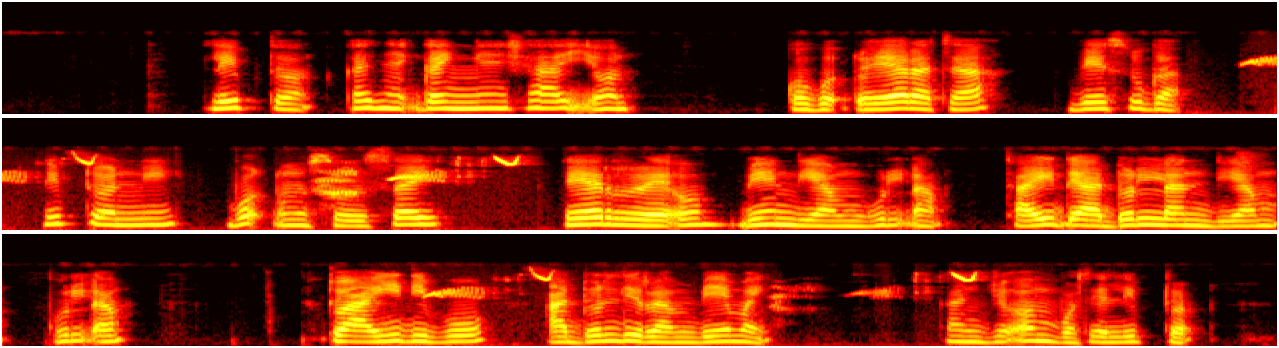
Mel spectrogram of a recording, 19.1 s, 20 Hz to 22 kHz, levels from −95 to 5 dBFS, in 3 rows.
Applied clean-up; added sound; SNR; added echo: neural mask model RNNoise.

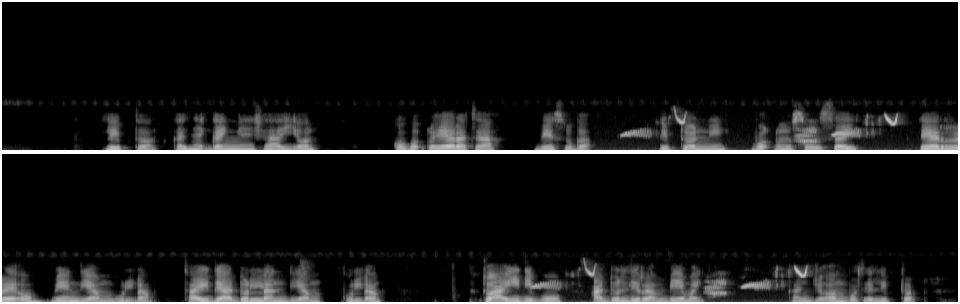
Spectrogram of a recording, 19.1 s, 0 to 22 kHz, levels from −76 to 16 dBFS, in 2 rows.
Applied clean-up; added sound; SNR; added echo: none; Bird; 4 dB; none.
